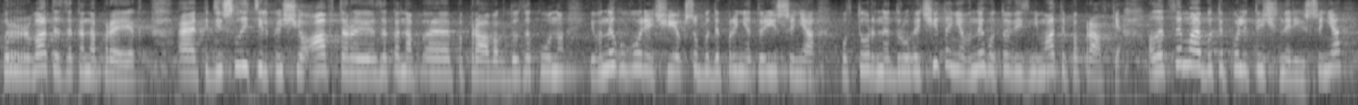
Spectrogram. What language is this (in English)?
Ukrainian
